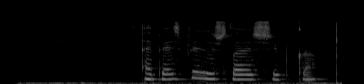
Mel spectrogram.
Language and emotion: Russian, neutral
